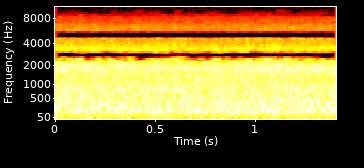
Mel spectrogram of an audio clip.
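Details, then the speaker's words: Central air conditioner outdoor unit after replacing the failed capacitor that stopped the compressor; compressor and condenser fan both running, steady even whoosh with no rattles or buzzing, condensate flowing; normal operation. "You can hear the compressor and the fan. That's something you need to learn if you don't know the sound. There's 2 distinct sounds."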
